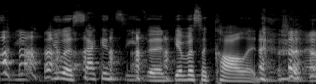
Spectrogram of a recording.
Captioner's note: laughing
